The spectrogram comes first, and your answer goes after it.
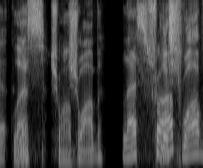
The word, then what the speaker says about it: Les Schwab: It's Les Schwab. Les. Les Like Schwab. Les- You Olsen. notice there's a capital L, a space, and then a capital S, right? Oh, it's Le Schwab. It's not. No, it's Les Les is the Schwab. first name of the guy who started the company.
